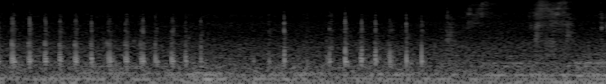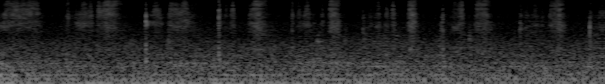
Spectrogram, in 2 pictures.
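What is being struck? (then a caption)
Small pumpkin, tapped and scratched with fingernails. Long painted nails tap and scratch a small orange mini pumpkin with a long stem, held in the hands. Quick, dry, sharp taps come in bursts for the first five seconds. Then steady, bright scratching and rubbing follows over a low, quiet background hum.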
